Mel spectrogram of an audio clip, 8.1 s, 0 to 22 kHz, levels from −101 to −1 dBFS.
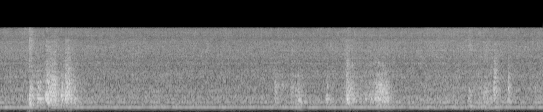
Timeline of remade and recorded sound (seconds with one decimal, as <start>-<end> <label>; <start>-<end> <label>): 0.0-6.3 recorded; 6.3-7.4 remade; 7.4-8.1 recorded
